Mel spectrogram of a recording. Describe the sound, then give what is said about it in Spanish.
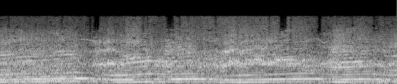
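Cars skidding during illegal street races in the city of Málaga: continuous high-pitched tire squeal with wavering tones over a steady engine roar, loud throughout with no pauses. “Así suenan las carreras ilegales que se venían celebrando en distintos puntos de la ciudad de Málaga, que congregaban a decenas de personas.”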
